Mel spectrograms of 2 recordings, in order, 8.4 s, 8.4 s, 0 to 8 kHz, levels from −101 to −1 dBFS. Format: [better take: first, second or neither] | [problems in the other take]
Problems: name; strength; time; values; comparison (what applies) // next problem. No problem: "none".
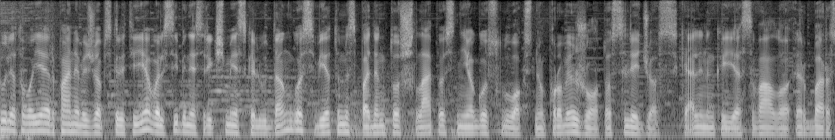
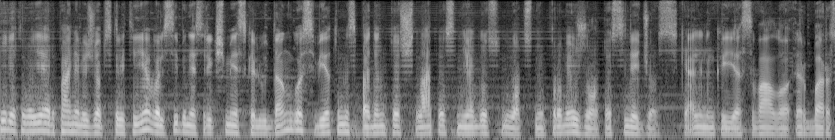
first | noise reduction (neural separator model SepFormer DNS4)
